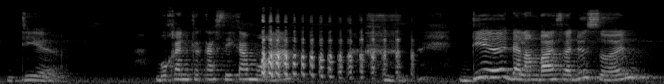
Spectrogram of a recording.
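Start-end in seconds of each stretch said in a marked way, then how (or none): 2.6-4.7 sudden high laugh at her own pun. Real, not acted. Teacher laughing at her own joke about deer.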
